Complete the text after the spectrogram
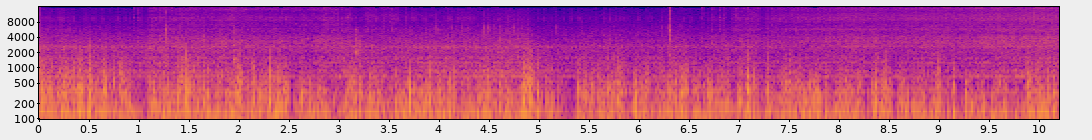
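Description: Wind buffets loudly past the ear outdoors.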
